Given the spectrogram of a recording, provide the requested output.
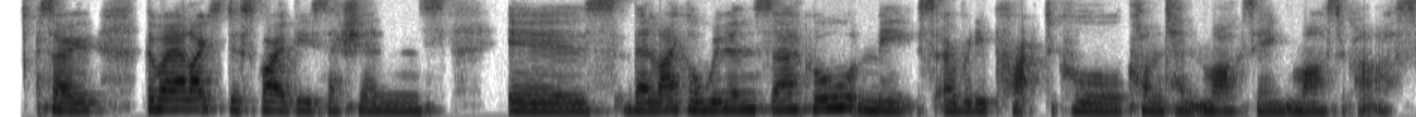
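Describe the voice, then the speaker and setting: Against a quiet background, a woman with a plain, everyday voice talks fairly slowly at medium pitch, her intonation fairly even. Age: 30s. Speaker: podcast host and marketing coach. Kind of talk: podcast interview.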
